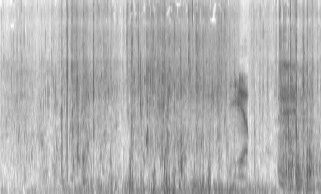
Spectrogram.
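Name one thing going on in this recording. Water splashes as a fish thrashes at the surface close by.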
